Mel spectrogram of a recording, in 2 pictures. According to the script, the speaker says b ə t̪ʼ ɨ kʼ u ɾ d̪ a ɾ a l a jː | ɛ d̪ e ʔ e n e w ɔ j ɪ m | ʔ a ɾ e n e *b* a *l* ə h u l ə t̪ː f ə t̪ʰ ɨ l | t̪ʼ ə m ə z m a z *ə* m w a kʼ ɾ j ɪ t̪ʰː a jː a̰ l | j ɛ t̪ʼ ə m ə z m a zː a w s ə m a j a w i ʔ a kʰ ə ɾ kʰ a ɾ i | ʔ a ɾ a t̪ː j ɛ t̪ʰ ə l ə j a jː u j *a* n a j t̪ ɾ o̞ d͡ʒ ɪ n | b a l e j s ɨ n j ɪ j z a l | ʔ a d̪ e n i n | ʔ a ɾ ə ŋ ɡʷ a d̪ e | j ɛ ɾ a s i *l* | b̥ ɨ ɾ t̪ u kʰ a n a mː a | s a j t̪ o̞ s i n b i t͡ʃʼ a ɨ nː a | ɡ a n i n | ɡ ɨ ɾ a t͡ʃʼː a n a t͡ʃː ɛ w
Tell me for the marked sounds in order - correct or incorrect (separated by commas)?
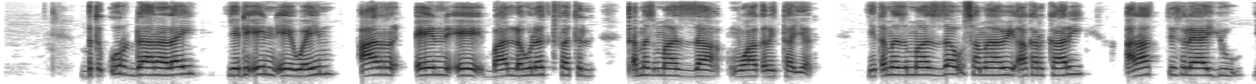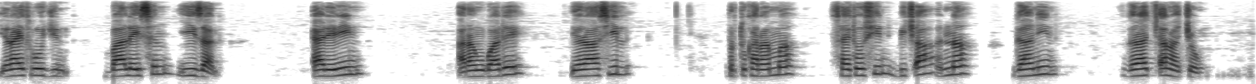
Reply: correct, incorrect, incorrect, incorrect, correct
